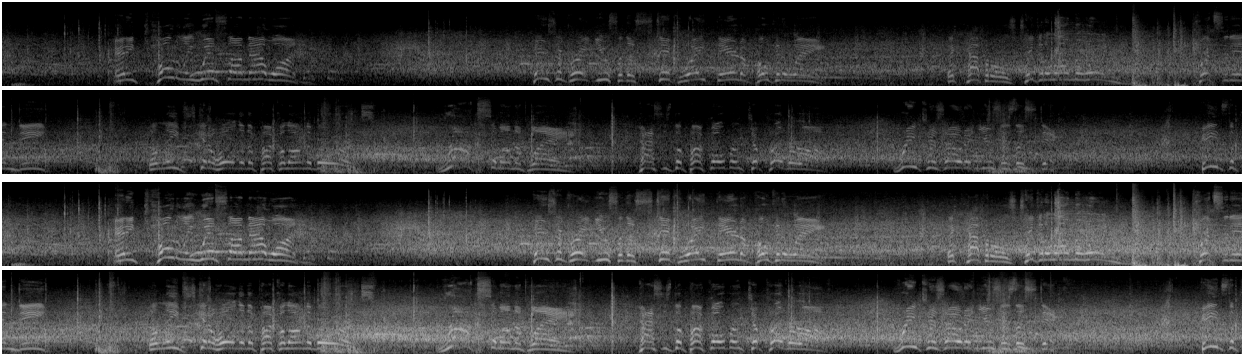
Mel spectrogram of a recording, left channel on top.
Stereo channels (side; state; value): left; quieter; 11.1 dB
